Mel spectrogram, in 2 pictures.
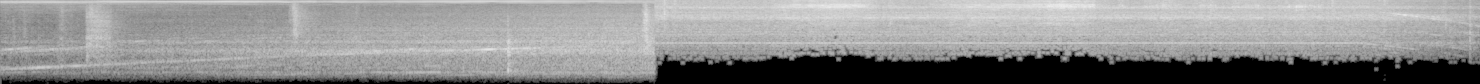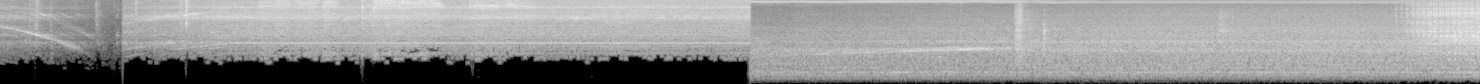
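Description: Grizzly wood lathe's motor whining as it spins up, the pitch rising. Midway it winds down almost to a stop and spins back up. Near the end a parting tool cuts into the spinning wood with a louder rough scraping.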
